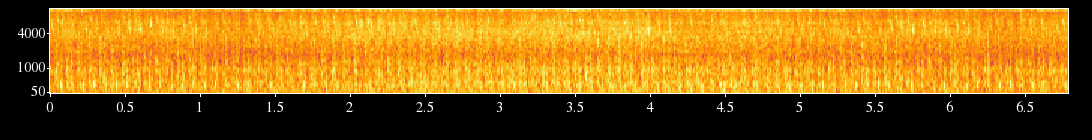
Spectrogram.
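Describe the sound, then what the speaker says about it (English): Helicopters returning to a ship in the naval video game Cold Waters produce a steady, fast rotor chop over an engine drone, constant and loud throughout with no speech. "So we got those 4 helicopters back."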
